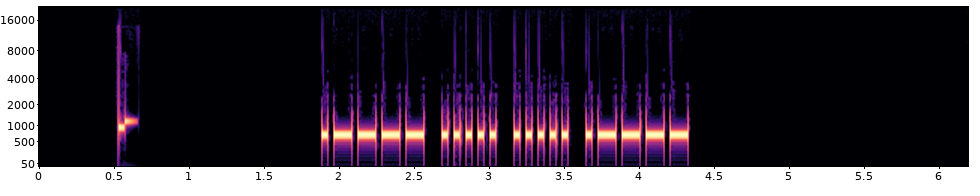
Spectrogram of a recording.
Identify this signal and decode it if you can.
Morse code, heard as a keyed tone, about 30 wpm, 700 Hz. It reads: 1551
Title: Numbers - Contest Style - 4-Digit 30wpm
